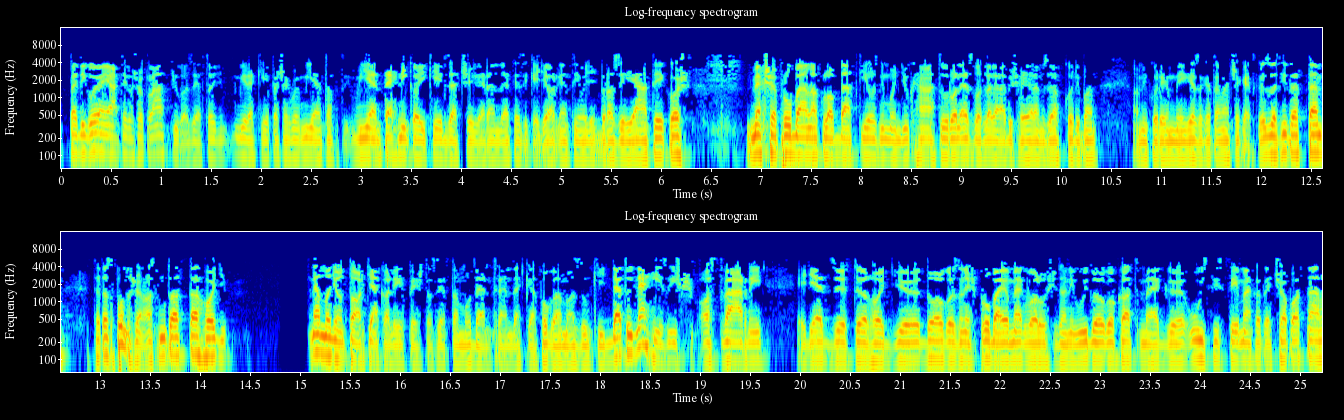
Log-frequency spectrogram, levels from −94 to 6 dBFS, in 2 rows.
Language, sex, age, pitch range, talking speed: Hungarian, male, 30-49, 95-105 Hz, 185 wpm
